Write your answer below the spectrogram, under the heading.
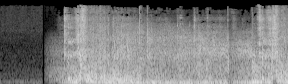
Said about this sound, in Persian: توپخانه ارتش اسرائیل که مواضعی در جنوب لبنان را هدف قرار می‌دهد، در واکنش به پرتاب یک راکت از جنوب لبنان به شمال اسرائیل در بامداد دوشنبه، حادثه‌ای که هیچ گروهی مسئولیت آن را بر عهده نگرفته.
